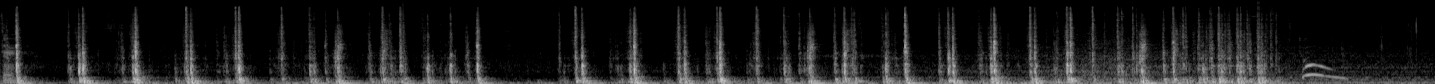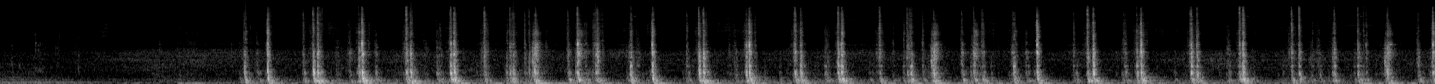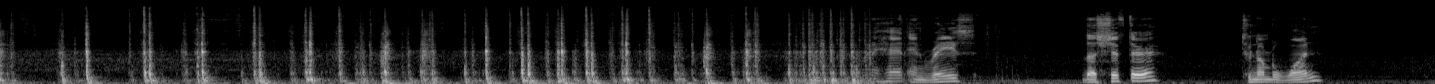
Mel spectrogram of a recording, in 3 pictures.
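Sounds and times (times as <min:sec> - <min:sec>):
mechanical clicks and clunks: 0:00.0 - 0:13.0, 0:16.6 - 0:37.7.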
